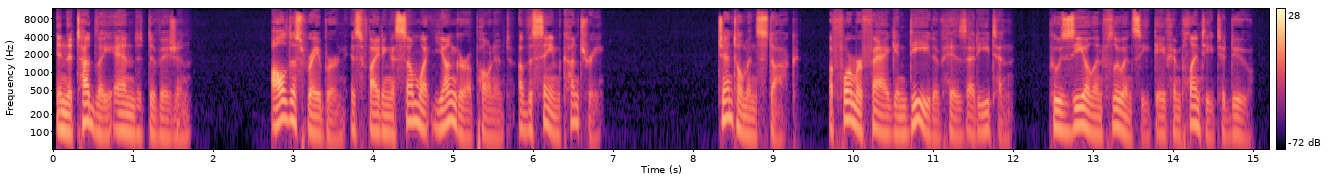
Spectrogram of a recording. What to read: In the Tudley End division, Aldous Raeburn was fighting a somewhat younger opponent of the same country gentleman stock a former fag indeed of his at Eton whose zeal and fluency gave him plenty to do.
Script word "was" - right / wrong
wrong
